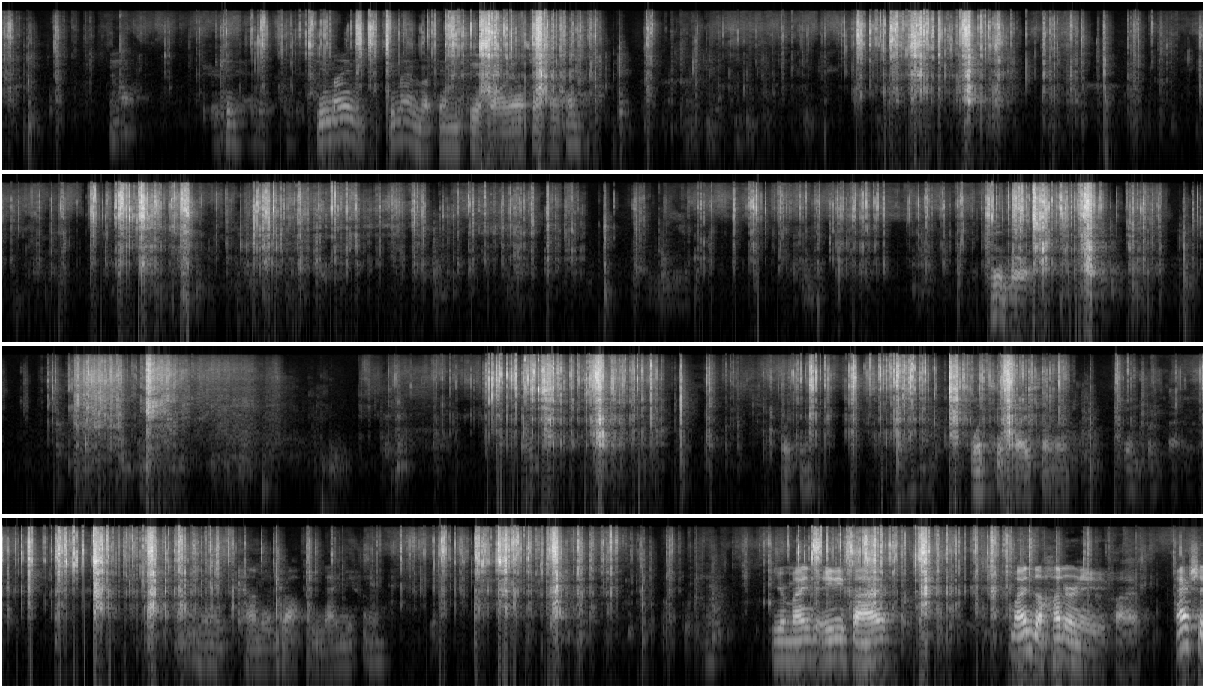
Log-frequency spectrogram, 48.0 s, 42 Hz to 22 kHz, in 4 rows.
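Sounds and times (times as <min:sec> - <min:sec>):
foil wrappers crinkling and tearing: 0:00.0 - 0:26.6, 0:27.6 - 0:48.0.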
